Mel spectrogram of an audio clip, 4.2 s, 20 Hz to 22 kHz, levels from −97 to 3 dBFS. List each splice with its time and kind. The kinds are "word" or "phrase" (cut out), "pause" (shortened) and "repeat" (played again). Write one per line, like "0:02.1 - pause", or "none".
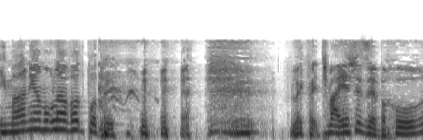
0:01.0 - word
